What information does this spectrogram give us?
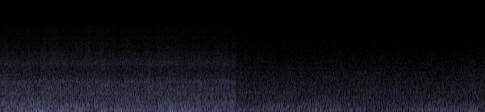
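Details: Steady wind buffeting and low rumble fill the recording, easing midway, with no clear animal calls.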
